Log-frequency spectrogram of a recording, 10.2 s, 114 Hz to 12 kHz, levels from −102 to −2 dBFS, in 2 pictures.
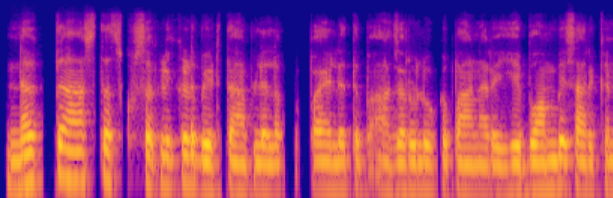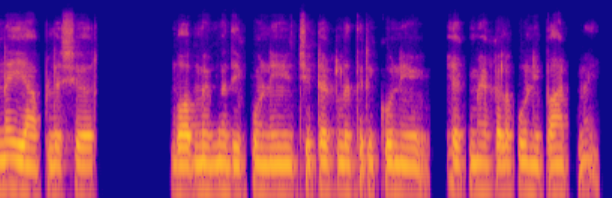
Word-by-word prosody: नग 160 +4 +5
तर 200 - +7
असताच. 170 0 0
सगळीकडे 150 0 +3
भेटता 135 -1 +4
आपल्याला 130 0 +1 0.3
पाहिलं 135 -1 +1
तर - - -4
हजारो 135 +1 +1
लोकं 135 -1 0
पाहणारे. 125 -1 0
हे 130 +1 +4
बॉम्बेसारखं 135 0 +3
नाहीये 140 -1 +3
आपलं 125 0 -3
शहर. 125 -1 0 0.7
बॉम्बेमध्ये 130 0 +1
कोणी 130 -1 -1
चिटकलं, 135 -1 -3
तरी - - -5
कोणी 130 -1 0 0.4
एकमेकाला 130 0 -3
कोणी 135 -2 -2
पाहत 130 0 -3
नाही. 280 +3 -10
130 Hz, 145 wpm, -23 LUFS, 130-135 Hz, 0.7 s, तर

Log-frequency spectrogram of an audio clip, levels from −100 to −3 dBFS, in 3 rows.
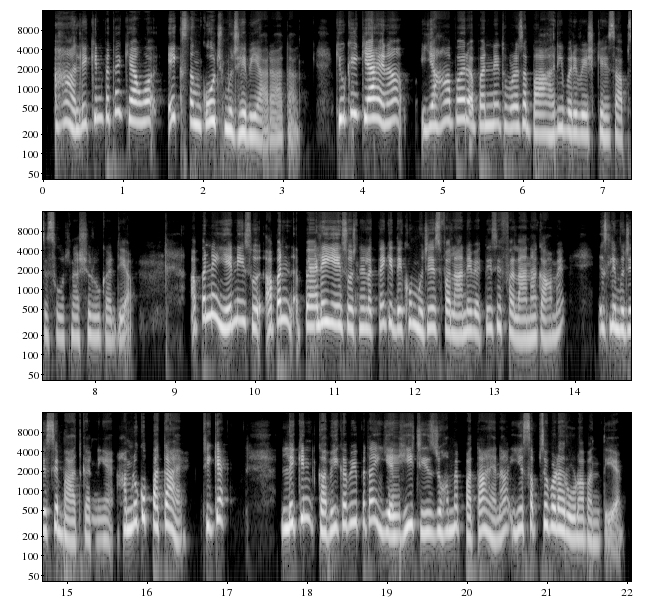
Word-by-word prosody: हाँ, 285 0 0
लेकिन 285 +9 -2
पता 365 +5 -3
है - - 0
क्या 330 -2 +5
हुआ 310 +1 +2 0.2
एक 370 0 0
संकोच 305 +1 +2
मुझे 215 -3 +3
भी 190 -1 0
आ 170 - -5
रहा 90 +1 -8
था। - - -12 0.5
क्योंकि 350 +5 +3
क्या 355 -1 +8
है 340 -4 +4
ना 325 +3 -1 0.3
यहाँ 270 +6 0
पर 340 0 +3
अपन 275 -4 0
ने 285 +1 -1
थोड़ा-सा 265 +1 -1
बाहरी 205 +3 -1
परिवेश 205 -3 -1
के 210 - -2
हिसाब 185 -2 -5
से 205 - -8
सोचना 190 0 -9
शुरू 190 +1 -6
कर 180 -2 -8
दिया 180 +1 -7 0.8
अपन 370 +1 0
ने 415 - +4
ये 270 -7 +5
नहीं 335 +2 0
सो 275 -5 -1 0.2
अपन 330 +6 +3 0.2
पहले 280 +2 +4
ये 305 -3 +5
सोचने 260 -1 -1
लगते 245 +2 -3
हैं 295 - -1
कि 300 - 0
देखो 245 +4 -1
मुझे 260 -2 +1
इस 255 -1 -4
फलाने 220 -1 0
व्यक्ति 225 +3 -4
से 275 - -4
फलाना 185 -3 -2
काम 185 0 -5
है 240 - -9 0.4
इसलिए 255 +2 0
मुझे 240 0 +1
इससे 245 +3 +1
बात 180 -8 -2
करनी 180 -2 -8
है। 180 - -8
हम 255 +1 +3
लोग 325 - +1
को 385 - +3
पता 305 -4 +2
है 175 -10 -2 0.3
ठीक 285 +3 0
है, 365 - +3 0.7
लेकिन 340 +8 +4
कभी-कभी 265 +7 +2
पता 325 +1 -2
है 350 - 0
यही 225 +1 +3
चीज़ 230 -1 0
जो 240 - +1
हमें 245 +5 -1
पता 200 +5 -1
है 215 -8 -2
ना 225 +7 -4
ये 245 +3 -1
सबसे 285 +4 -1
बड़ा 275 -3 +4
रोड़ा 190 -5 +2
बनती 170 -3 -7
है। - - -6
255 Hz, 225 wpm, -22 LUFS, 205-300 Hz, 0.8 s, क्या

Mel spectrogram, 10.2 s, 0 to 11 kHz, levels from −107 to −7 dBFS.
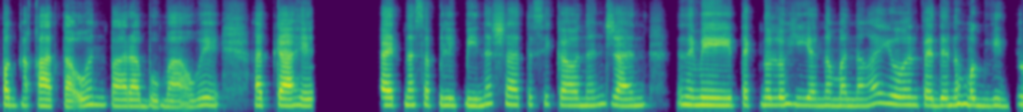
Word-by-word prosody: pagkakataon 210 +1 0
para 190 -1 +2
bumawi 185 +4 -3 0.3
at 210 0 +1
kahit, 205 -1 +4 0.6
kahit 220 0 +6
nasa 220 0 -1
Pilipinas 215 +2 -3
siya 235 -2 +1
'tas 230 0 -11
ikaw 215 -4 -1
nandiyan, 215 -1 -1 0.3
na 235 -1 +1
may 215 -1 +4
teknolohiya 220 0 -2
naman 200 -1 -3
na 200 +2 -3
ngayon, 245 -4 0
pwede 215 -1 +1
nang 240 +4 +1
mag-video 205 0 -3
215 Hz, 125 wpm, -22 LUFS, 200-225 Hz, 0.6 s, kahit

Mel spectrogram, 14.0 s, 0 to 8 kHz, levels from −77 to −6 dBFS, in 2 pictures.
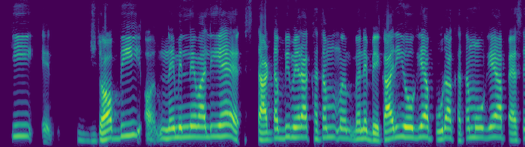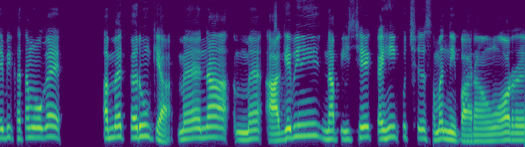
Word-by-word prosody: कि 230 0 -5
ज 395 - -9 0.6
जॉब 175 +4 +5
भी 245 +8 0
नहीं 185 +2 -1
मिलने 210 +1 +1
वाली 215 +1 +1
है, 225 0 +4
स्टार्टअप 150 +3 +2
भी 210 +4 -4
मेरा 205 0 +4
ख़त्म 195 +1 -4 0.2
म 185 - -1
मैंने 175 +1 +1
बेकार 160 +5 +4
ही 215 - -3
हो 205 -1 +6
गया, 210 +1 +3
पूरा 175 +3 0
ख़त्म 190 +1 -7
हो 200 0 0
गया, 205 +1 +2
पैसे 150 -2 -2
भी 205 +2 -7
ख़त्म 185 +3 -5
हो 200 0 +2
गए, 210 -1 0 0.6
अब 185 - +3
मैं 210 +3 +1
करूँ 220 +3 +2
क्या? 175 -5 0
मैं 180 +4 0
ना 205 0 +1
मैं 160 +4 0 0.2
आगे 155 +8 +4
भी 220 +3 -2
नहीं, 235 -1 -4
ना 170 - +2
पीछे 165 +6 -1
कहीं 195 +2 0
कुछ 215 - -12 0.2
समझ 165 +3 -1
नहीं 155 -3 +2
पा 125 -1 0
रहा 125 +1 -3
हूँ 130 +1 -3
और 150 0 +2
195 Hz, 200 wpm, -22 LUFS, 170-210 Hz, 0.6 s, हो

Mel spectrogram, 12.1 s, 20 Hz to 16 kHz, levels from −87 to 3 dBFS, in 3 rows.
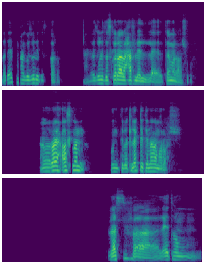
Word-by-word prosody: لغاية 175 +3 -8
ما 155 - -8
حجزوا 145 +3 -4
لي 155 - -3
تذكرة، - - -16 0.5
حجزوا 130 +4 -8
لي 155 - -3
تذكرة 150 +3 +3
على 145 -2 +9
حفلة 135 -2 +2
لتامر 125 +3 -4
عاشور. - - -14 1.0
أنا 155 +1 -3
رايح 185 +1 +7
أصلًا 185 0 +3 0.5
كنت 145 -2 -6
باتلكك 165 +3 0
إن 145 - 0
أنا 155 0 +4
ما 135 -3 -1
أروحش. 470 - -11 2.6
بس، 235 -7 0
فلقيتهم 135 - -4
145 Hz, 115 wpm, -24 LUFS, 135-165 Hz, 2.6 s, على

